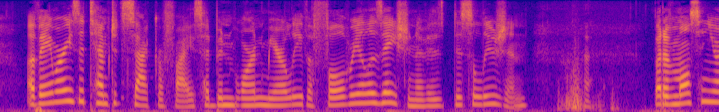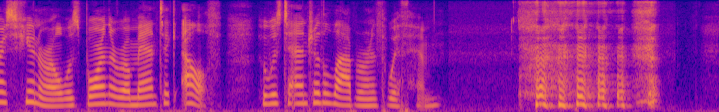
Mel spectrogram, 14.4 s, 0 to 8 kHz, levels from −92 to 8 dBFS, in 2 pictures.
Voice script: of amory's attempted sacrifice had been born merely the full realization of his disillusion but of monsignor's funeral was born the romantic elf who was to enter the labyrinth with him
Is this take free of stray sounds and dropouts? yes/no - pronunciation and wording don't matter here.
no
